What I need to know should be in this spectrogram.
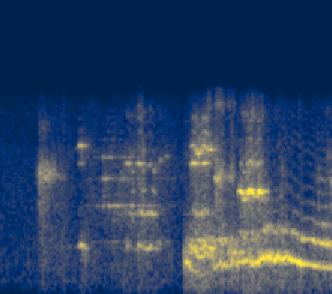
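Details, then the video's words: West Highland White Terrier howling along in a so-called opera: thin whining tones at first, then a louder sustained, wavering howl that slides up and down through the rest. "westie singing opera"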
